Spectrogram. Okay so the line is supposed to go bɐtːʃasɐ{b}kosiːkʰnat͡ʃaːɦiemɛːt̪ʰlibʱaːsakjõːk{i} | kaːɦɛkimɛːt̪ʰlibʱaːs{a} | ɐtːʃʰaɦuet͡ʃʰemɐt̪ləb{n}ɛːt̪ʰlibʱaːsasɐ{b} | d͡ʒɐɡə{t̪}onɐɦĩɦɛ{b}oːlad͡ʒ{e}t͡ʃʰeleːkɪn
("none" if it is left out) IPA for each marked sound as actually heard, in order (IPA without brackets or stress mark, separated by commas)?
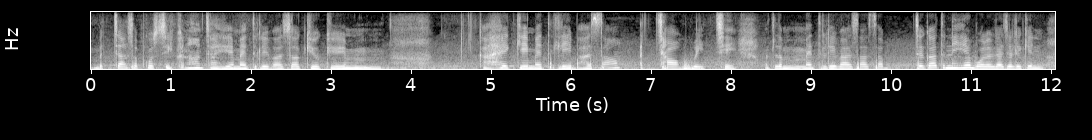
b, i, a, m, b, t̪, b, a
